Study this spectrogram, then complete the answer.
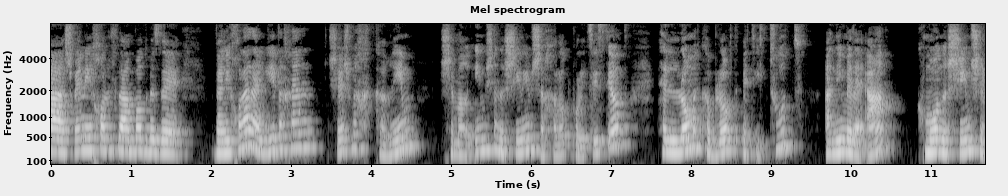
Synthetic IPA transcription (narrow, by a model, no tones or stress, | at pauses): aʃveenlijeχo̞letleːmo̞tbe̞ze̞ | veanijeχo̞laleaɡidlaχe̞nʃejeʃmeχkaʁim | ʃe̞maʁʔimʃenaʃimimʃelaχalo̞t̚polit͡sistijo̞t | he̞mlo̞me̞kʰablo̞te̞titʰut | ʔanime̞leʔa | kʰmo̞naʃimʃe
